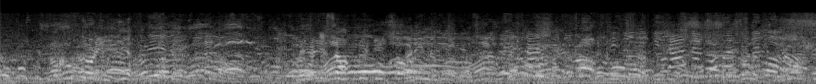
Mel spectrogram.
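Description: A crowd of men and women shout and argue over each other up close.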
